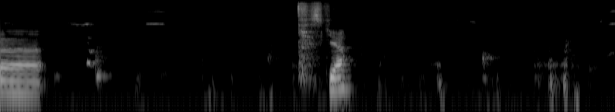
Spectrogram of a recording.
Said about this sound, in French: parce que mon chien, il a entendu le chien et du coup, il est en train de chercher comme ça.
